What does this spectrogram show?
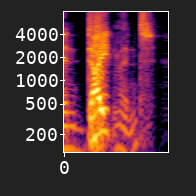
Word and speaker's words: indictment: Federal trials require an indictment remember the C is silent because English is stupid Federal trials require an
